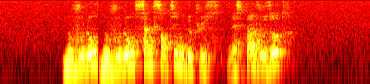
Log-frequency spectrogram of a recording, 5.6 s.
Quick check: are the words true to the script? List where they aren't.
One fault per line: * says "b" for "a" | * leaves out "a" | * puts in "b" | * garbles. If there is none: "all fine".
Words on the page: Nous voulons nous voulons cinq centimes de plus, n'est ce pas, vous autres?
all fine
